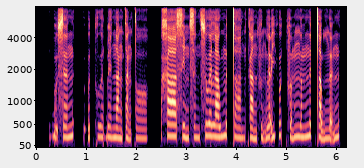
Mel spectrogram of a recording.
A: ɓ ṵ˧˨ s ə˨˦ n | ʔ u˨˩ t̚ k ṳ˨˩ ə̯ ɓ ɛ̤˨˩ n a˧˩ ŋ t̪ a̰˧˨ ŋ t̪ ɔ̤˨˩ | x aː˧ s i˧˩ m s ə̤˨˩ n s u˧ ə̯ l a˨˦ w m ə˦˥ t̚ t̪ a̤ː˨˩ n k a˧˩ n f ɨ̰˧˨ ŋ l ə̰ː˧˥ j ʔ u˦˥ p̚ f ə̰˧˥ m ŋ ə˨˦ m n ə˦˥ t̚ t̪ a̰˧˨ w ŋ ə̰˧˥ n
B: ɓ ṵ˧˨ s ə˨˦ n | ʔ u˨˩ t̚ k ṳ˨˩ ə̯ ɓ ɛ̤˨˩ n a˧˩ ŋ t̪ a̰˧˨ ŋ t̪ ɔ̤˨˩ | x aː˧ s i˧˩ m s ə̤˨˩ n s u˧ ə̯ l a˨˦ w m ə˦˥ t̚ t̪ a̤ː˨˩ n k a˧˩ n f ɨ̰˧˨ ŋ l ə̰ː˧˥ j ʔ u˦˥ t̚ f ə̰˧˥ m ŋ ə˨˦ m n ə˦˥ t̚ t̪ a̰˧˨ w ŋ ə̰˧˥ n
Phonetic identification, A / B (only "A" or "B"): B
